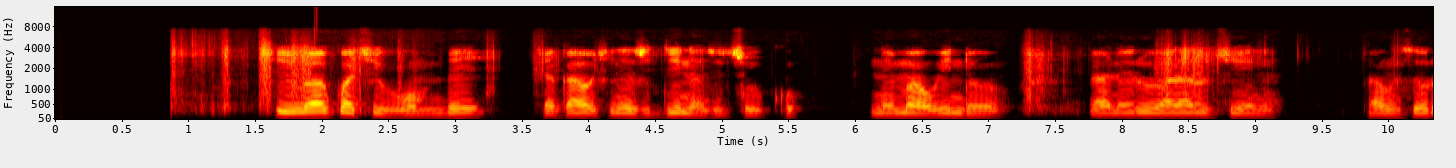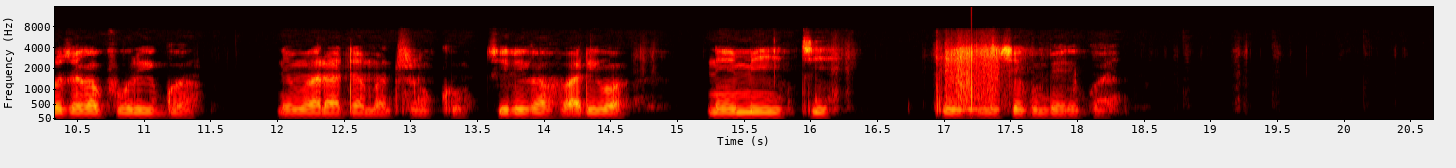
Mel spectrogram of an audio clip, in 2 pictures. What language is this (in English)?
Shona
